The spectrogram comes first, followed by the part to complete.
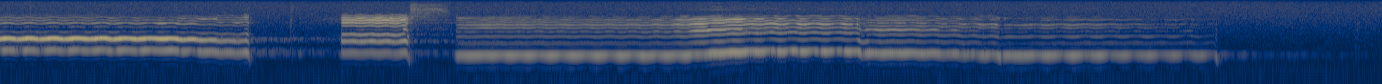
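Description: A recorded operatic soprano singing long held notes with a wide vibrato, the voice alone to the fore; after a short break she takes a brief note, then one long phrase that dies away about nine seconds in.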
